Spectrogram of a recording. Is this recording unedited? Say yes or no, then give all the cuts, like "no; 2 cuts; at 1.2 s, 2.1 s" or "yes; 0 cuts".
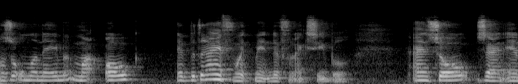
no; 1 cut; at 4.0 s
